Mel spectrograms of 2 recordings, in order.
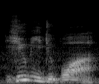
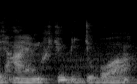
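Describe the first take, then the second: First: Said in the usual way. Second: Soft, lower mock baby voice on Hubie Dubois; Adam Sandler baby voice. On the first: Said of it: "kind of sounds like the". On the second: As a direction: mumble Hubie Dubois like a shy man-child. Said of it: "Adam Sandler's baby voice".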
